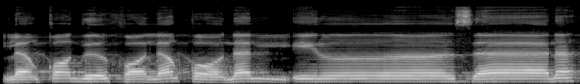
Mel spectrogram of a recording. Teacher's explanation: نون ساکن کے بعد سین ہے تو یہاں آپ نے اخفا کرنا ہے، نون کی ادائیگی میں اپنے آواز کو ناک میں رکھنا ہے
